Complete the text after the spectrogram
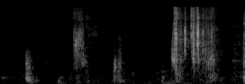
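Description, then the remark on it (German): Crinkling of the plastic bags of an old LEGO set being handled, several quick rustling bursts with brief pauses between them, the loudest flurry near the end and no voices. “Äh, hier sind alle Tüten.”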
